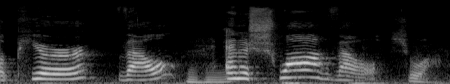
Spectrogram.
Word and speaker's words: schwa: pure vowel and a schwa vowel. Schwa. Right? Wow. The schwa sound is a reduced sound. It helps us get the contrast between a stressed syllable and an unstressed syllable.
